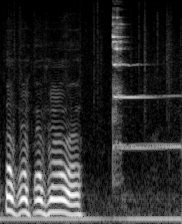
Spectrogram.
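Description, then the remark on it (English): A voice speaks briefly, then glasses of rye clink once in a toast, with a bright, high-pitched ring that lingers and slowly fades. “Cheers.”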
